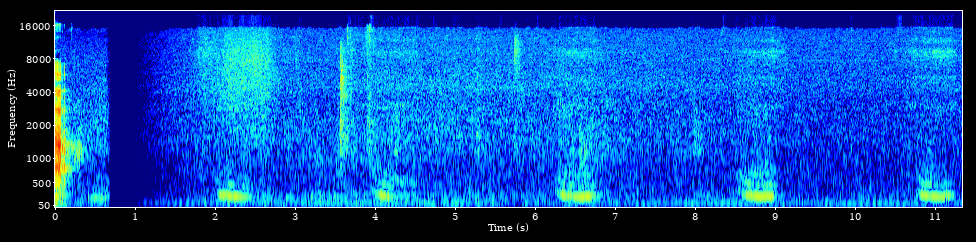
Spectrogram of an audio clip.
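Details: Pet cat Dayako snoring while asleep indoors: soft, low, nasal snores roughly every two seconds, five breaths in all, over a steady low household hum in a small room, after a brief thump at the start.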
